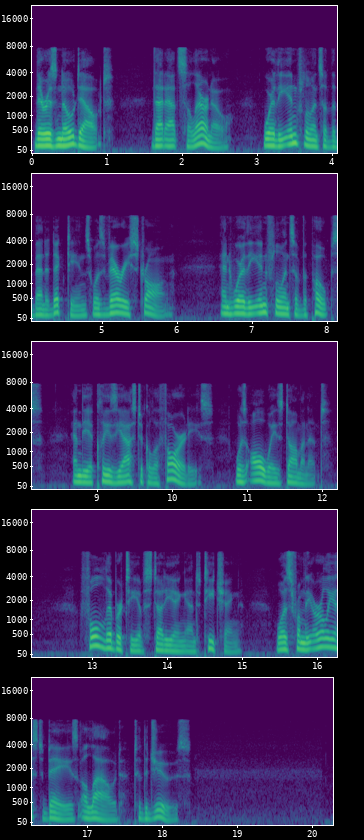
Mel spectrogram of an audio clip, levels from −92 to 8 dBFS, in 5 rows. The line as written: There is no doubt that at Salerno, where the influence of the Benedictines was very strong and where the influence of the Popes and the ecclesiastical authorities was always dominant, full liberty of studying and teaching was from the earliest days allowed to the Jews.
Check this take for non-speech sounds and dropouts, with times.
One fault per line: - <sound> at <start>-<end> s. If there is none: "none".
none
